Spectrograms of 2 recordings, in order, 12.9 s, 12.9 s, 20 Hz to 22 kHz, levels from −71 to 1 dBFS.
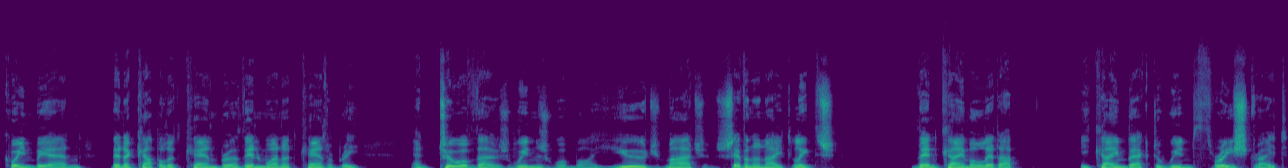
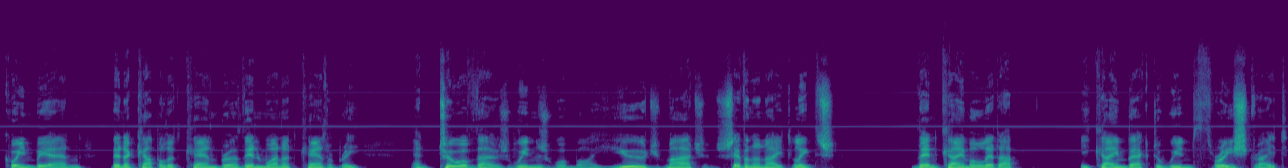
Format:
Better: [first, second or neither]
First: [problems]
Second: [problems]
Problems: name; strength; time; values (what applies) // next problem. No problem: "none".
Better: first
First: none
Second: high-pitched whine; faint; throughout; 5.5 kHz, 30 dB below the speech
